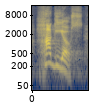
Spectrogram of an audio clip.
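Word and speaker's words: ἅγιος: do that word holy in the greek is pronounced Hagios and it means to be set apart to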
